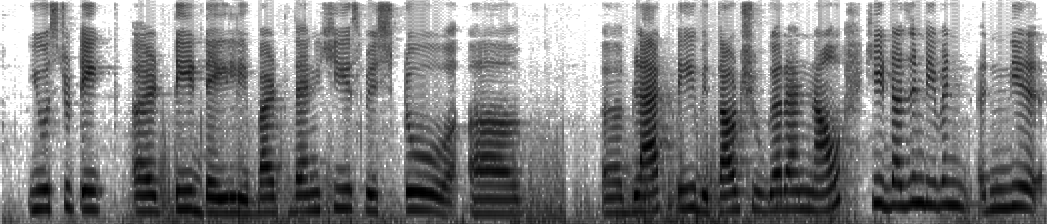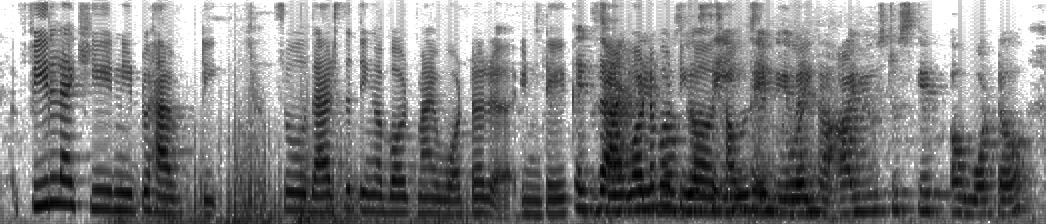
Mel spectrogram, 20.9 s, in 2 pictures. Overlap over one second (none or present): present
